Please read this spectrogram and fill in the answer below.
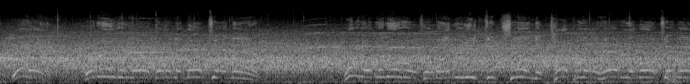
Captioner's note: crowd screaming drowns out commentators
